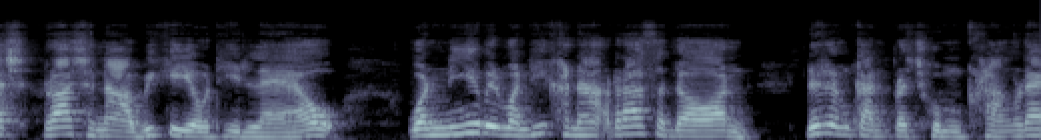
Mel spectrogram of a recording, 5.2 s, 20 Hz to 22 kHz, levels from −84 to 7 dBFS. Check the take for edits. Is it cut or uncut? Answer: uncut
